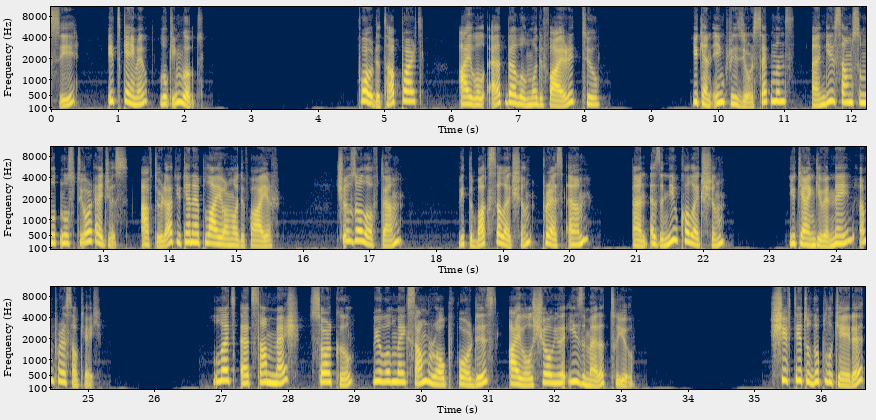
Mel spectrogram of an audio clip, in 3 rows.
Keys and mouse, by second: 0.4 click, 2.5 shift+drag, 2.7 drag, 3.7 drag, 4.2 Tab, 4.2 click, 4.8 click, 7.4-8.6 drag, 10.8 click, 11.6 click, 13.2-13.6 drag, 14.2 shift+click, 14.8 drag, 15.2 ctrl+s, 15.8-16.4 drag, 16.6-17.0 drag, 19.1 m, 25.2 ctrl+s, 25.3 shift+a, 26.6 shift+a, 30.0 drag, 30.9 KP_7, 31.8 g, 33.0 x, 34.3 shift+middle click, 35.5 KP_7, 36.1 shift+d.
